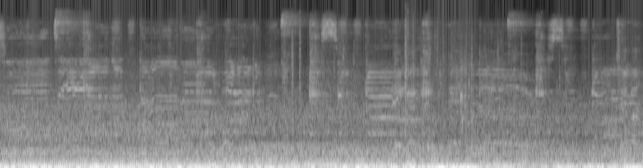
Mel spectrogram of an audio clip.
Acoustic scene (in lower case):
car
